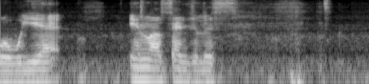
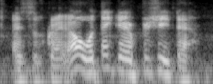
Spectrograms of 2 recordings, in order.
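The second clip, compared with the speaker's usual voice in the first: ordinary talk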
